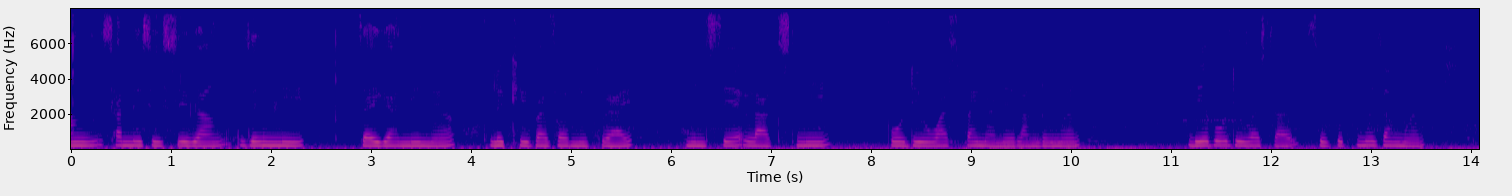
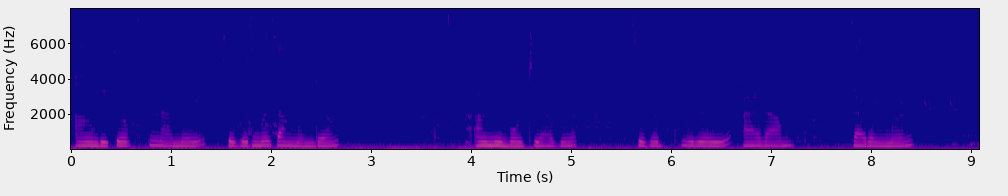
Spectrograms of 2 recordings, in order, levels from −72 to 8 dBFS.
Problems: low volume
